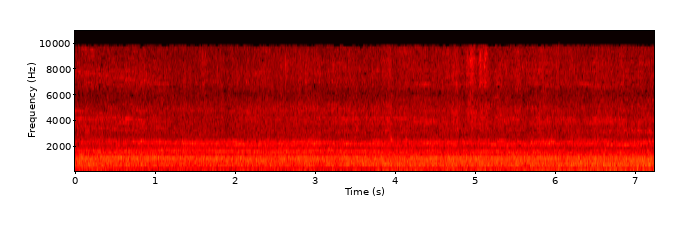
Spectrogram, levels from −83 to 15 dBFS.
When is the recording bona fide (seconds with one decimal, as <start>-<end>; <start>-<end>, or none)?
0.0-1.0; 3.1-3.9; 4.8-5.8; 6.7-7.2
